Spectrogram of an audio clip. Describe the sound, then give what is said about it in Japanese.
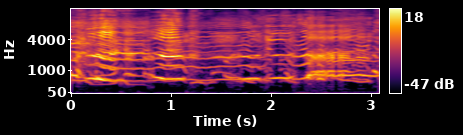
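People crying and wailing, with high, wavering voices sobbing almost without pause at a moderate level. “泣かないでください。みんなの泣き顔見てると私悲しくなります。”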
